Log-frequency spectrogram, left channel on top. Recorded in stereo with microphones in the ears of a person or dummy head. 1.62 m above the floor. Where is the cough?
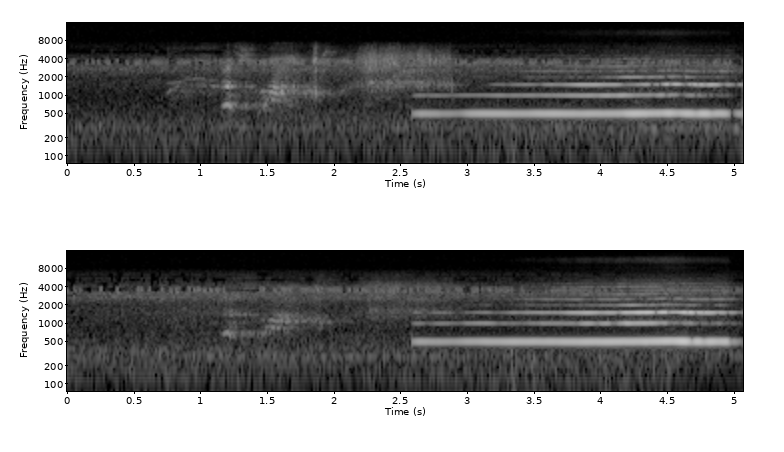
45° left (ahead or behind), 1.1 m.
